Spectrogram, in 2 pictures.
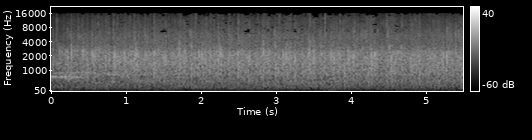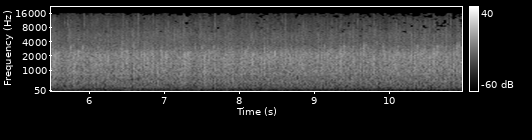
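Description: An audience applauding steadily, a dense, even clapping.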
